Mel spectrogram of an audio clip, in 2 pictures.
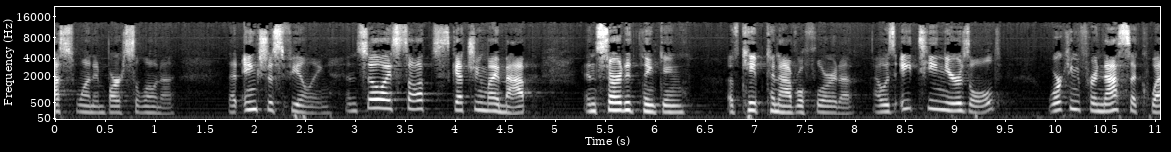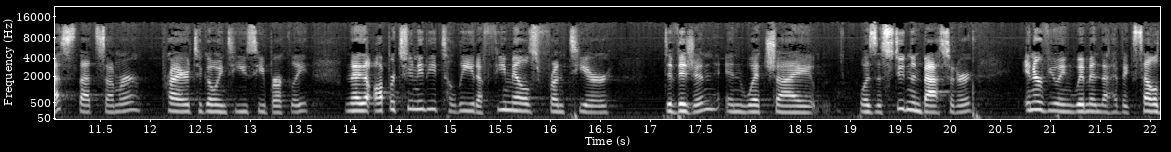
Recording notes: This program was recorded in front of a live audience at The Commonwealth Club on August 19, 2010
